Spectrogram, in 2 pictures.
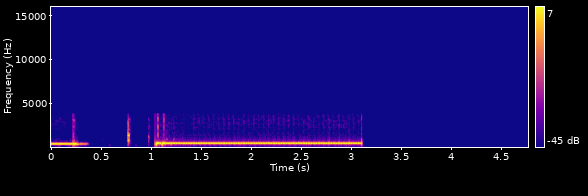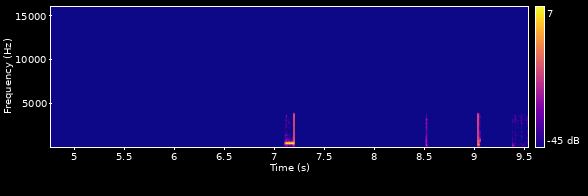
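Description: Telephone line tone during a bank call transfer: a short steady tone, then a longer steady tone of about two seconds, followed by silence broken by a few brief beeps and clicks.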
